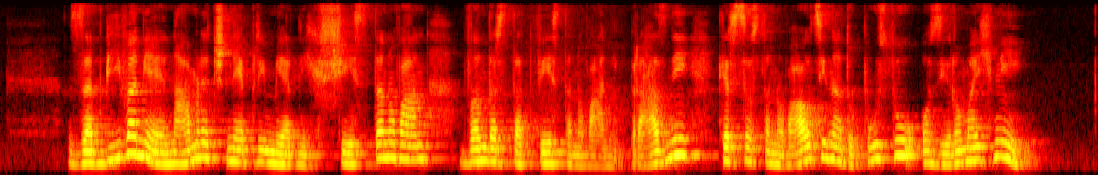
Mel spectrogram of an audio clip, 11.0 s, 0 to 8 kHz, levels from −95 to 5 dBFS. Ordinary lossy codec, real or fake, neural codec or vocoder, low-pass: none; real; none; 7.2 kHz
